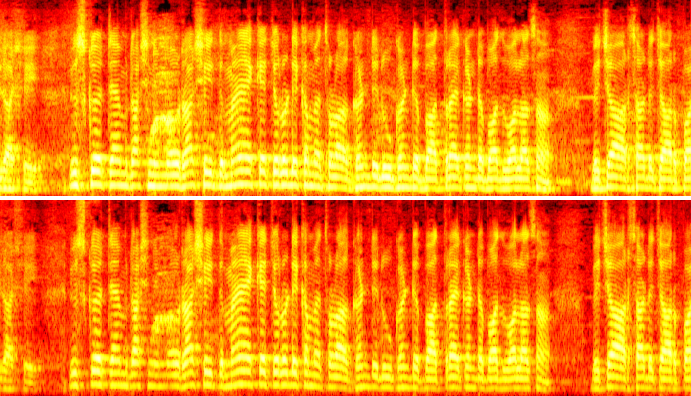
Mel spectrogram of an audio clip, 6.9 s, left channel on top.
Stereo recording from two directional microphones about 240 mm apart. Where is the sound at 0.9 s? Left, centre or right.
Centre.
